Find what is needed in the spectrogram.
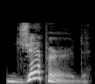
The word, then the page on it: jeopard: British English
